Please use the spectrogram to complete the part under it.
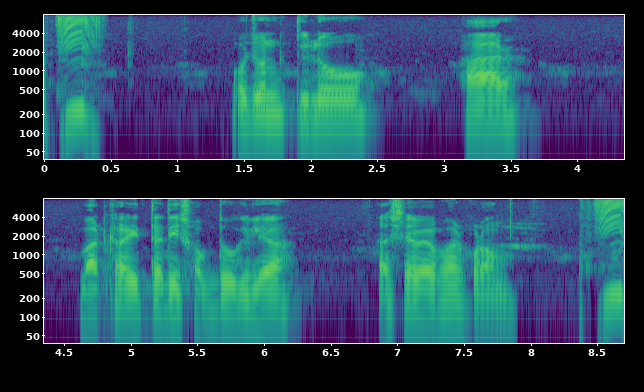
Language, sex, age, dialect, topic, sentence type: Bengali, male, 18-24, Rajbangshi, agriculture, statement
